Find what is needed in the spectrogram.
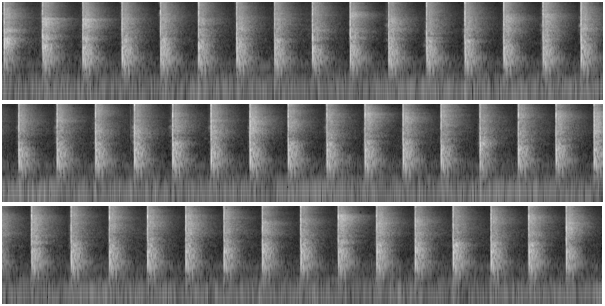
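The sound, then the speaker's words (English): Forceful breaths are pushed out through the nose in a breathing exercise, sharp puffs repeating many times at a steady, quick rhythm of roughly two per second, evenly spaced and alone without talk. “Belly snaps in the air, comes out. Here in the room, it's out the nose. At home, you can open wide.”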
